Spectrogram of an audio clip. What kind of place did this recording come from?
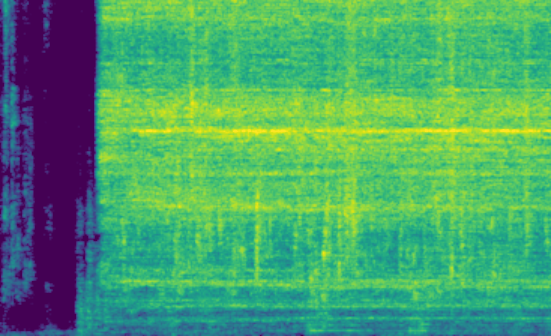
restroom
